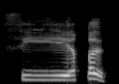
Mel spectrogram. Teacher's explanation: کاف موٹا بھی کریں گے اور کاف پہ کلکلہ بھی ہوگا. سی، اور پھر سین یا زیر سی کو کھینچیں گے، سیق.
